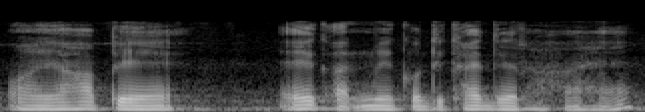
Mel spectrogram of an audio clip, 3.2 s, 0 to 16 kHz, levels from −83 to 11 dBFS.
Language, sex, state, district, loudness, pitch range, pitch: Hindi, male, Arunachal Pradesh, Papum Pare, -19 LUFS, 100-110 Hz, 105 Hz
